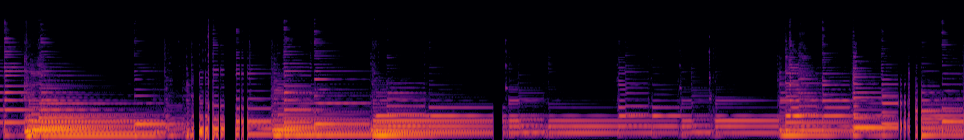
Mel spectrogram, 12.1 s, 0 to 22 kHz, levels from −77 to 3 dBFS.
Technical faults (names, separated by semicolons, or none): digital broadcast dropout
